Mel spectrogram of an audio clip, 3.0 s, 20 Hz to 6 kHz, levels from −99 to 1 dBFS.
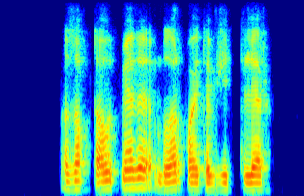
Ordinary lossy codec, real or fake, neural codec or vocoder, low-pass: Opus, 32 kbps; real; none; 5.4 kHz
